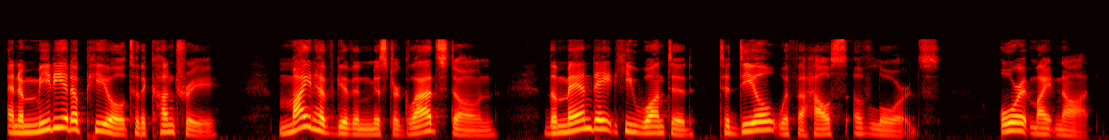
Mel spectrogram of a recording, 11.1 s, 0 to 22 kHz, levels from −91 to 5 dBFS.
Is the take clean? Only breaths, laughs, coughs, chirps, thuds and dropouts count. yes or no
yes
